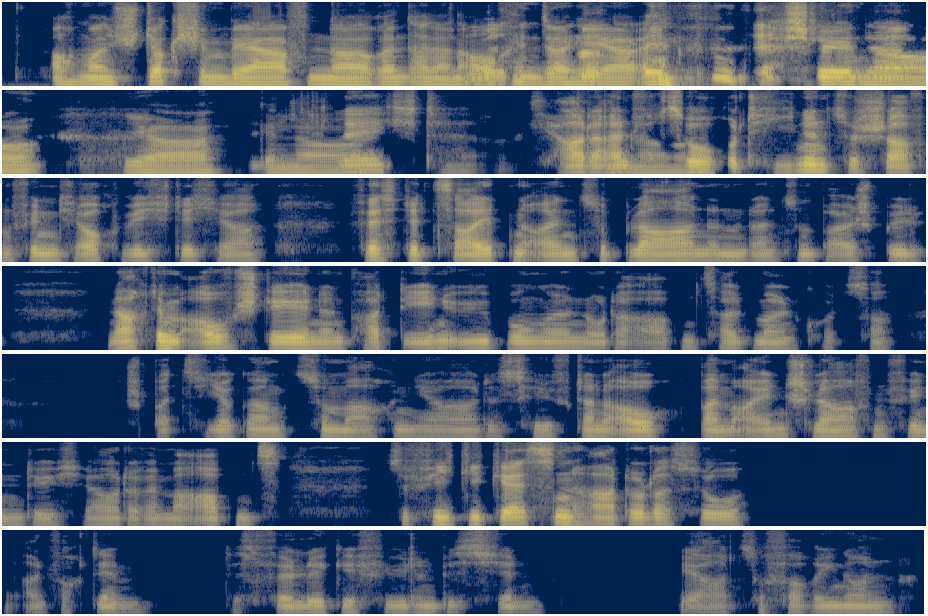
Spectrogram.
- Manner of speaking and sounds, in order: laughing while speaking: "hinterher"; chuckle
- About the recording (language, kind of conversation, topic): German, unstructured, Wie integrierst du Bewegung in deinen Alltag?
